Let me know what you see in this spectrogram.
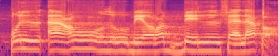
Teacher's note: আর যদি সেই হরফটা হয় কলকলা হরফ, তাহলে অবশ্যই কলকলা করতে হবে, কেননা কলকলা হরফগুলো সাকিন অবস্থায় কলকলা হয়ে থাকে। তো যেহেতু অক্ফের কারণে কফে সাকিন হয়ে গেছে, এজন্য আমাদের কফে কলকলা করতে হবে।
